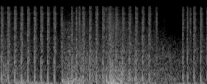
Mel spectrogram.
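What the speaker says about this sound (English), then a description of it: "Keep shooting." Rapid machine gun fire in a video game, a loud, close stream of evenly spaced shots rattling on without pause.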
